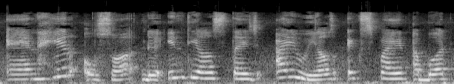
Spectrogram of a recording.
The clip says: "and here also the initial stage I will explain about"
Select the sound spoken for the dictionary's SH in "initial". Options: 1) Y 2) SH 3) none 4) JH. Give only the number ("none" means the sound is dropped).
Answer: 3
